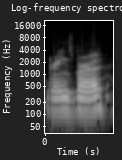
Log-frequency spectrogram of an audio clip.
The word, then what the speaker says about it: Greensboro: Am I saying that right? Greensboro? – That's right. Greensboro, yes.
